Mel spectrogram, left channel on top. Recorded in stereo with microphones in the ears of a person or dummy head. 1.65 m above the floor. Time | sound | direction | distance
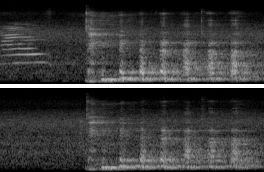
0.8 | a giggle | 75° left (ahead or behind) | 1.9 m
